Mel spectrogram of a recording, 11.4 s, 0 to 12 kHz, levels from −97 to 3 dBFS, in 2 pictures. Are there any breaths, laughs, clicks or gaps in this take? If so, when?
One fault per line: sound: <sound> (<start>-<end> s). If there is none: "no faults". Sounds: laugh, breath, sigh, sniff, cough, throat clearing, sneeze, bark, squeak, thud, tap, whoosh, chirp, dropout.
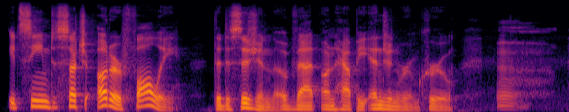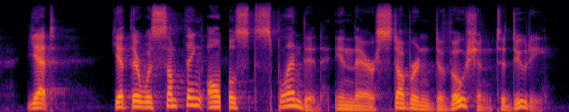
sound: sigh (5.0-5.6 s)
sound: dropout (7.9-8.0 s)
